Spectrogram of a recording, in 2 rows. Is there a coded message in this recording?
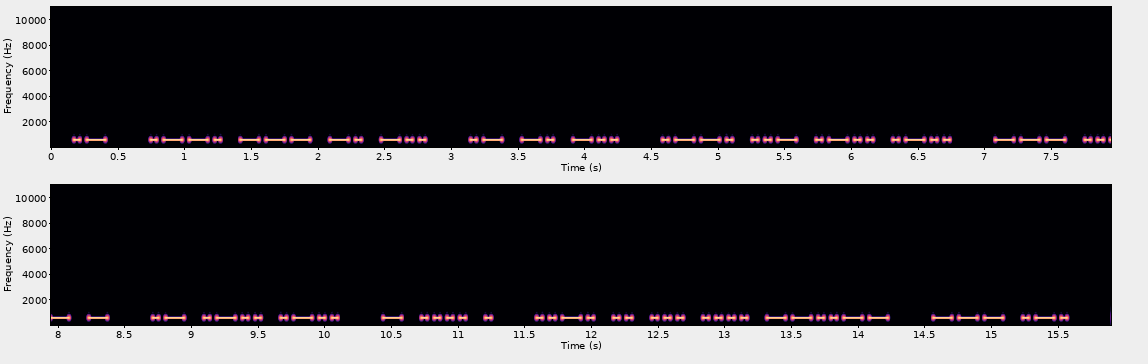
Yes: Morse code from 0.2 to 15.6 s, heard as a keyed tone, about 25 wpm, 600 Hz. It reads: A POND AND PULL OUT ALL THE FISH, OR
